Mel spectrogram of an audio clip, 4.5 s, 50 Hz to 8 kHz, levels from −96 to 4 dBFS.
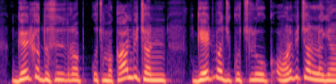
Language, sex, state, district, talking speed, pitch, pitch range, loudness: Kumaoni, male, Uttarakhand, Tehri Garhwal, 225 wpm, 210 Hz, 195-240 Hz, -16 LUFS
